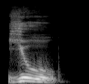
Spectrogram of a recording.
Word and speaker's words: you: You. Чуть-чуть нужно тянуть. Конечно, если скажете коротко, тоже не страшно, но старайтесь уже говорить красиво. You.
